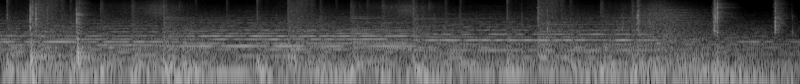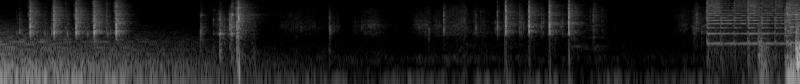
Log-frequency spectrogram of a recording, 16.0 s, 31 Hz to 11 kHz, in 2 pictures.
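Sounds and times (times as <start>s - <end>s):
music: 0.0s - 10.0s, 15.0s - 16.0s
toy pistol plastic clicks: 13.0s - 14.1s.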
